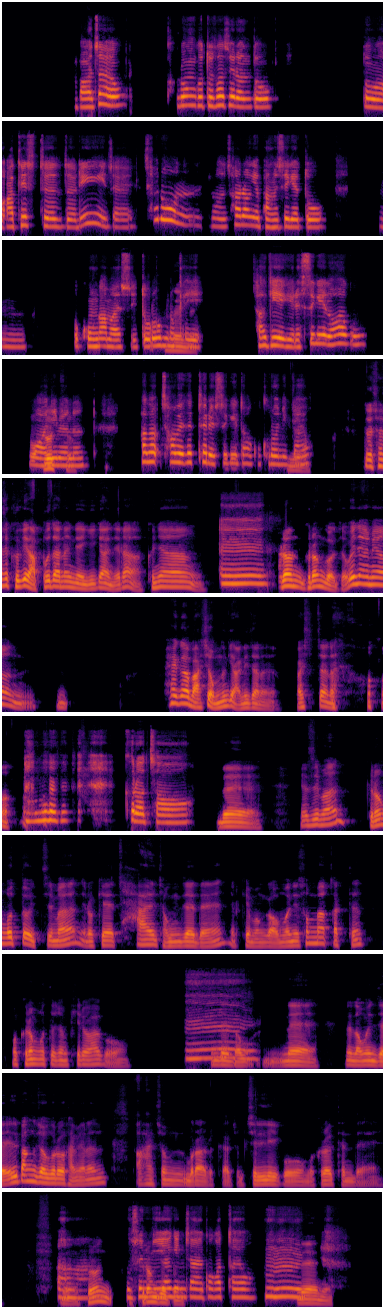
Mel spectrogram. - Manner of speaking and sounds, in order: other background noise; laughing while speaking: "맛있잖아요"; laugh
- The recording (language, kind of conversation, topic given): Korean, podcast, 어떤 음악을 들으면 옛사랑이 생각나나요?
